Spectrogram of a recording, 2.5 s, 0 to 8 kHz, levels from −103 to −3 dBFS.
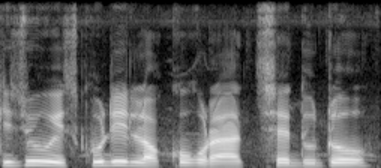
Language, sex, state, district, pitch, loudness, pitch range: Bengali, male, West Bengal, Alipurduar, 145 Hz, -17 LUFS, 135-165 Hz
